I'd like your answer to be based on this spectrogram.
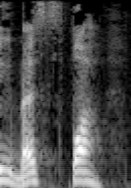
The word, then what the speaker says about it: بسطة: خلفاء من بعد قوم نوح وزادكم في الخلق بسطة، نطقناها لما قرأنا الصفحة بالسين.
